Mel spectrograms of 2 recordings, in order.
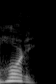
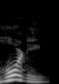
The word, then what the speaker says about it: Hornung: 1963, Paul Hornung. 1983, Art Schittler. 2019, Josh Shaw, which I didn't realize. And 2022, Calvin Ridley. Now, apparently, Alex Karras and Paul Hornung. The guy from Notre Dame. – Hornung.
